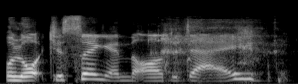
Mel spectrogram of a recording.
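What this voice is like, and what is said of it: Put-on British accent. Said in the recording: “I have the best British accent this side of the Mississippi.”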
